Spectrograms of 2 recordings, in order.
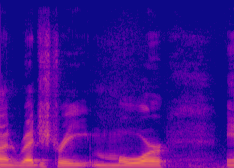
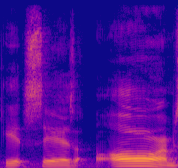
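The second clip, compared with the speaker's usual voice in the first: arms drawn out, slow and louder; stress on ARMS; 7 dB louder, much slower than usual. Real, not acted. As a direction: land hard on arms, slowly. Hammering home the word arms.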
